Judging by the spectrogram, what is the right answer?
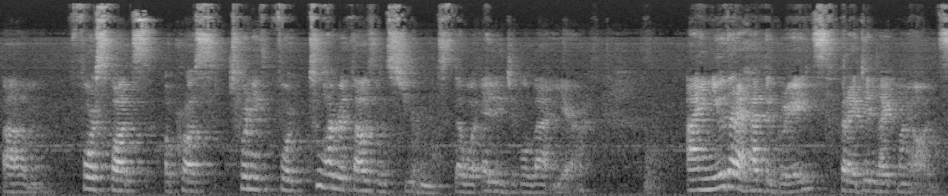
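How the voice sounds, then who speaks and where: A woman's voice: lowish voice, moderate pace. Ugandan-born woman speaking in an echoey hall. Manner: earnest and warm, with frequent "um" fillers. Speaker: speaker at a fundraising event. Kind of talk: personal story told to a live audience. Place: event room with a live audience. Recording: roomy echo, voice from far off, faint noise.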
